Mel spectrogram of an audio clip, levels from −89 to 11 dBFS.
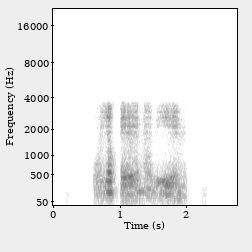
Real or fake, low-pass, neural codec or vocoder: fake; 3.6 kHz; codec, 44.1 kHz, 0.9 kbps, DAC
